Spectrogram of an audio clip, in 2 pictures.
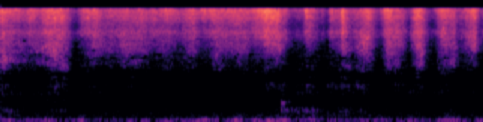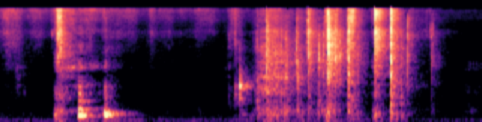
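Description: Soft rustling of a plastic pack of facial wipes and a wipe being handled, with a brief hummed voice about halfway and a louder burst of rustling near the end.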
